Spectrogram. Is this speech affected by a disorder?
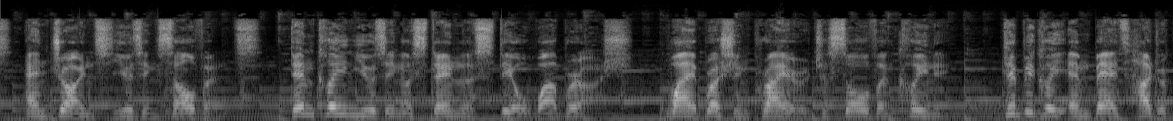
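No.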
